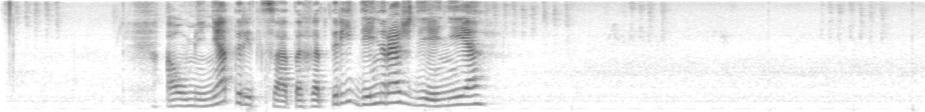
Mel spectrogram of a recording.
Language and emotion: Russian, positive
